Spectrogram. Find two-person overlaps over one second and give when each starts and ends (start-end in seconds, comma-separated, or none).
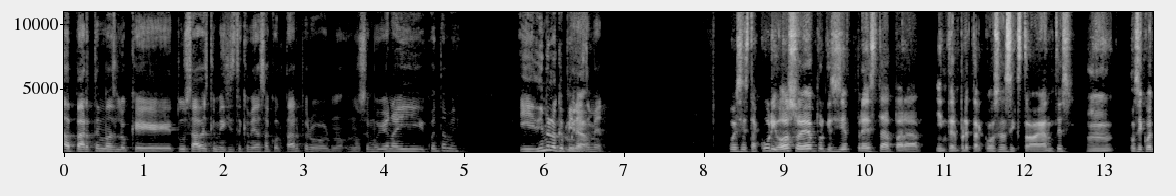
none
